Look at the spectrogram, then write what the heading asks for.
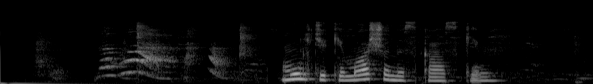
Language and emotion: Russian, neutral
